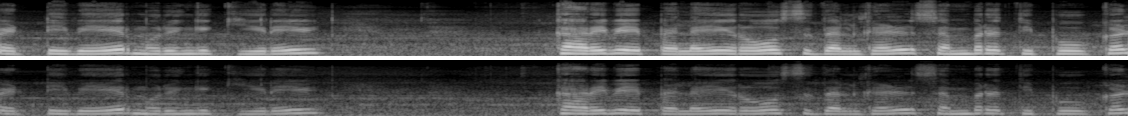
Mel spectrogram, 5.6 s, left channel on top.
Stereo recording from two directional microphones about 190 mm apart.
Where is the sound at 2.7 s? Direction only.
25° left (ahead or behind).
